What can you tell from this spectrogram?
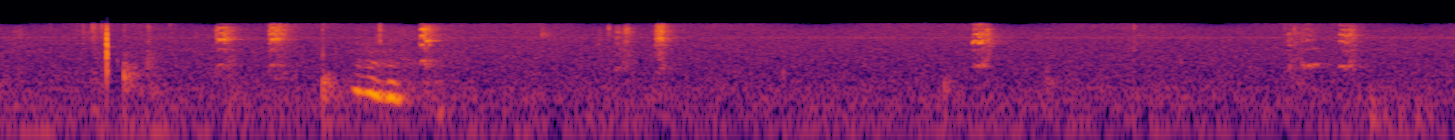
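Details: A kitten named Cat Miaow reacts to a fly with bird-like meowing: quick high chirps in a rapid cluster, one lower descending squeaky mew, then scattered single chirps spaced about a second apart in a quiet room.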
